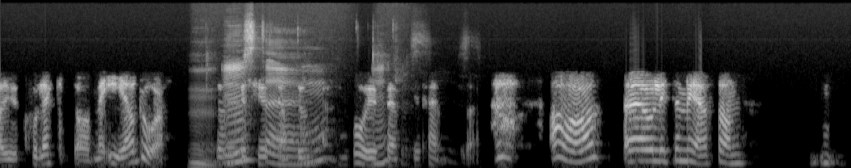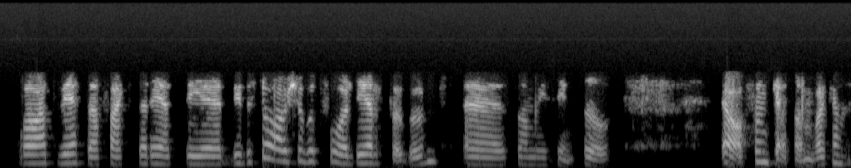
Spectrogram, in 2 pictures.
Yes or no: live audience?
no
